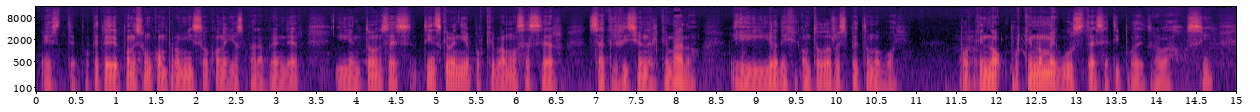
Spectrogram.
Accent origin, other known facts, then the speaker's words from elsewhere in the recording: Mexico; Bueno, en mi país hay una cultura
